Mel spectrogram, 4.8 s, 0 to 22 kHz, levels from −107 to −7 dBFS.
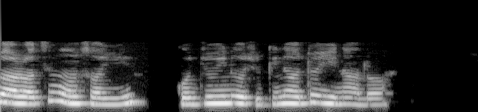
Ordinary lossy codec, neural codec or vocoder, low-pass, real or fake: MP3, 48 kbps; none; 5.4 kHz; real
